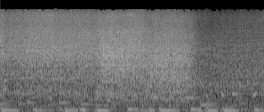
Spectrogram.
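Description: Food sizzling in a hot wok as it is stir-fried with a spatula, over background music with a steady beat; the sizzle drops away about four seconds in.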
